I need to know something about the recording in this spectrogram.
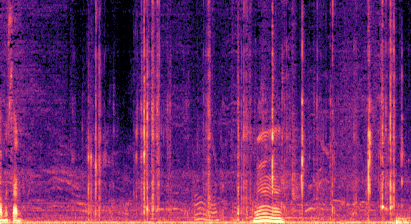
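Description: A young man chews crunchy food with his mouth open.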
